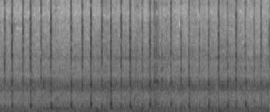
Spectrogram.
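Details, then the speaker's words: Toyota Innova Reborn, engine idling with the clutch pedal released: fast, fairly even metallic tek-tek ticking from the transmission that stops when the clutch is pressed. The worn original factory clutch disc hub is loose and rattling. Fix: replace the clutch disc. "nah nah kayak itu suaranya ya suaranya tek tek ini masih bawaan pabriknya Toyota nanti ini kita ganti kampasnya aja"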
